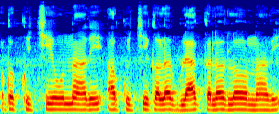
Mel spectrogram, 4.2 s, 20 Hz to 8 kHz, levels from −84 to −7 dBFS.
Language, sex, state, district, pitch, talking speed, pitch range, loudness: Telugu, male, Telangana, Mahabubabad, 145 Hz, 145 wpm, 140-150 Hz, -14 LUFS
